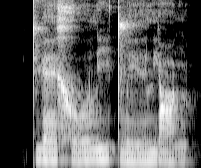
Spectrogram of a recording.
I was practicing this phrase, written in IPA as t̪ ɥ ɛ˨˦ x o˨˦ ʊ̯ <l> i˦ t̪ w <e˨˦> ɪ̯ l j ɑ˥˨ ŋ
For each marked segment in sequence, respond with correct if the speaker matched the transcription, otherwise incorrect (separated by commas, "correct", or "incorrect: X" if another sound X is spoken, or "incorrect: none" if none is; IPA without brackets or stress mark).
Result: correct, correct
